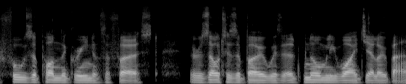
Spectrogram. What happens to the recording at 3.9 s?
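Nothing goes wrong at 3.9 s; the speech runs on intact through that moment.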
